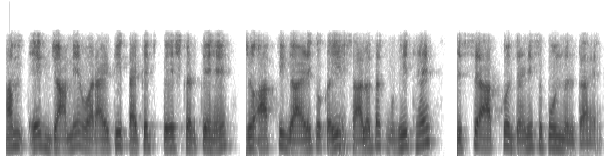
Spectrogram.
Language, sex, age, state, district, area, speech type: Urdu, male, 60+, Maharashtra, Nashik, urban, conversation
